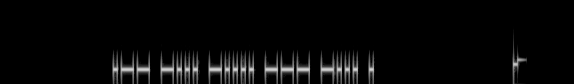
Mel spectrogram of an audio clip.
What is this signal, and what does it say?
Morse code, heard as a keyed tone, about 30 wpm, 700 Hz. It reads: WB6OBE
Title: USA Call Signs 30wpm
